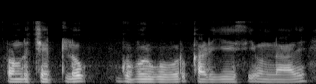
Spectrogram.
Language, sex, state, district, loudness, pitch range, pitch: Telugu, male, Telangana, Mahabubabad, -21 LUFS, 120-135 Hz, 125 Hz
